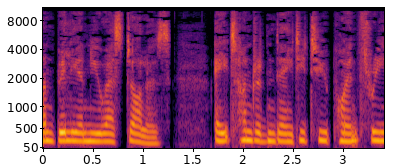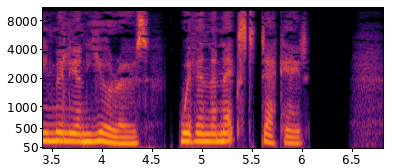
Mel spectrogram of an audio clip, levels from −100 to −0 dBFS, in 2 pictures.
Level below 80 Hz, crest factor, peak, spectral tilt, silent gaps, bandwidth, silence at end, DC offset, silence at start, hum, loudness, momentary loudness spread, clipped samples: -62 dBFS; 16 dB; -8 dBFS; -5.5 dB/octave; 4.70-4.76 s; 10.5 kHz; 0.75 s; under 0.1%; 0 s; none; -24 LUFS; 9 LU; under 0.1%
